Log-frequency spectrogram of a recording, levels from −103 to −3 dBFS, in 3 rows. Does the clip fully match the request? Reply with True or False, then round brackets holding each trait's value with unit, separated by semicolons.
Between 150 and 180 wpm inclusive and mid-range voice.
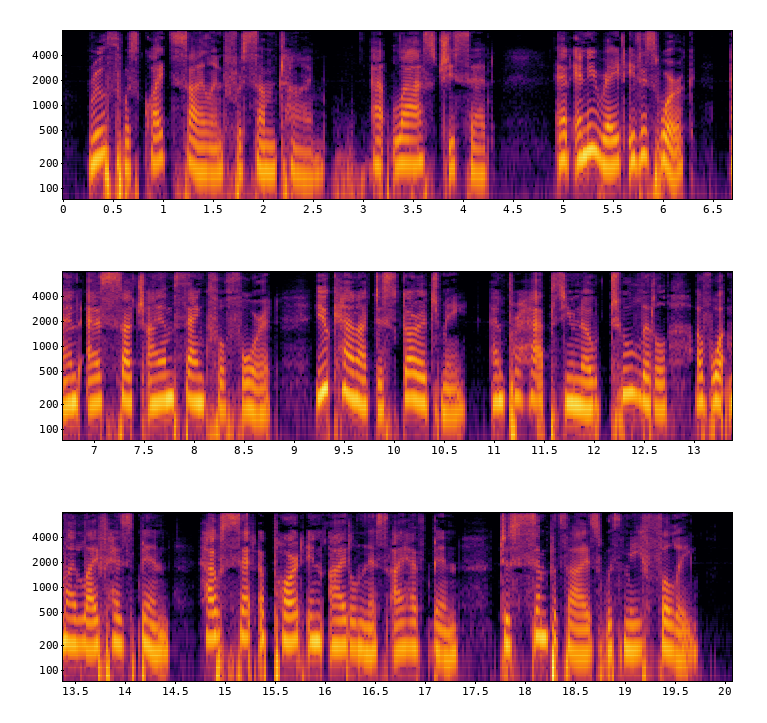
False (160 wpm; 195 Hz)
